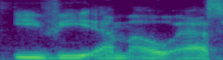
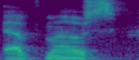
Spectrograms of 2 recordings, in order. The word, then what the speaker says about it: Evmos: how to say it it's evmos i've been calling it fmos but it's an evm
